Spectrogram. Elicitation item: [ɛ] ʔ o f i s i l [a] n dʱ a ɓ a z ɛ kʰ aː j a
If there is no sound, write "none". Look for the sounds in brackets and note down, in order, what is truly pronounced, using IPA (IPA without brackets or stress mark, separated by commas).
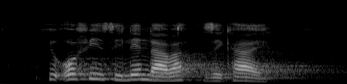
i, ɛ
